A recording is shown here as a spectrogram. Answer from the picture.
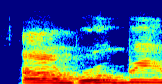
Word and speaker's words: RWBY: turned me on to called Ruby, which is spelled WRWBY, and as a character named Coco.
